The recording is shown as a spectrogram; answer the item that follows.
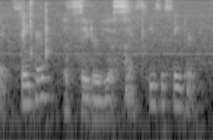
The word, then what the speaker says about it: satyr: A satyr, yes.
